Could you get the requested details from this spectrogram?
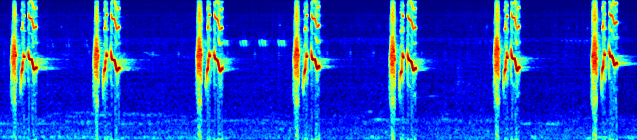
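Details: Sooty-headed bulbul calling rivals of its own kind: seven short bubbly phrases, each a quick chirp cluster ending in a twisting note, spaced about a second apart, with a faint thin whistle between.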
